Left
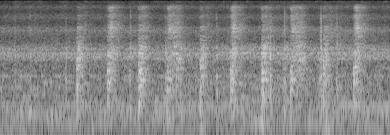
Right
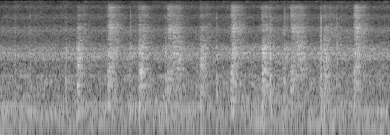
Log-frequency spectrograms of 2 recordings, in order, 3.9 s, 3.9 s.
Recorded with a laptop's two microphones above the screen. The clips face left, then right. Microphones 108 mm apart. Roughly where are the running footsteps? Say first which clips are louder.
Left 2 dB; left.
